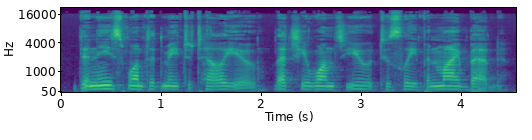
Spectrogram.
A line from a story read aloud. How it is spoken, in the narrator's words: Kenny then says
